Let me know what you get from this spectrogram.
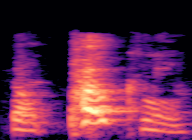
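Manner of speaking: loud mock warning; stern warning. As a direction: snap it at him. Brother warning.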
